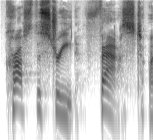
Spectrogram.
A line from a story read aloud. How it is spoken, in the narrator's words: called out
